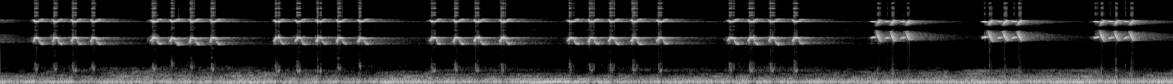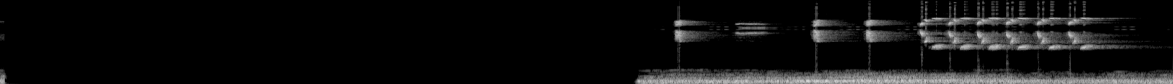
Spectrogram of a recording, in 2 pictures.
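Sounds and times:
northern mockingbird singing: 0:00.0 - 0:11.6, 0:18.5 - 0:23.4.

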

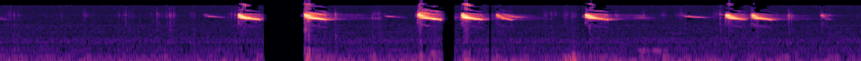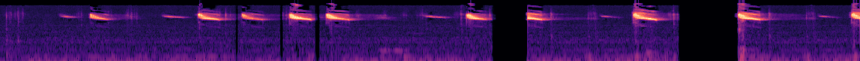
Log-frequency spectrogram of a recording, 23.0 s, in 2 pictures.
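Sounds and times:
female white-eye downward-slurred chirps: 0:02.7 - 0:07.1, 0:07.8 - 0:11.2, 0:12.3 - 0:20.5, 0:21.4 - 0:22.9.

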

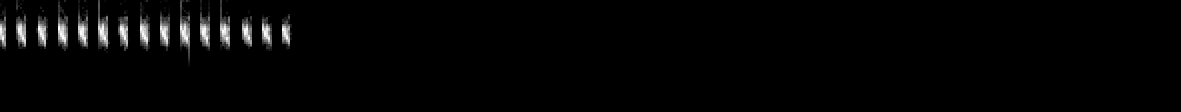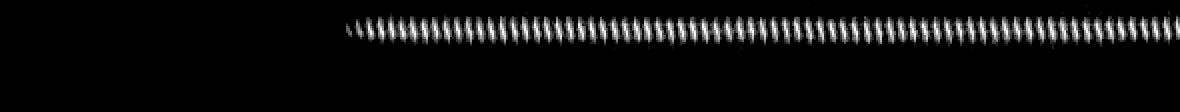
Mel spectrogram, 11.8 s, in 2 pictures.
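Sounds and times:
European greenfinch buzzy trill: 0:00.0 - 0:01.5, 0:07.6 - 0:11.7.

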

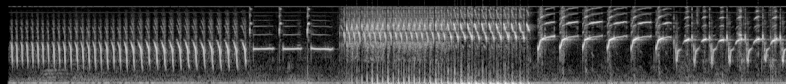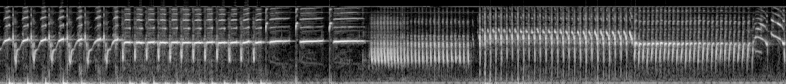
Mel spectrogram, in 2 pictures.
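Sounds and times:
Timbrado canary singing: 0:00.1 - 0:15.7.

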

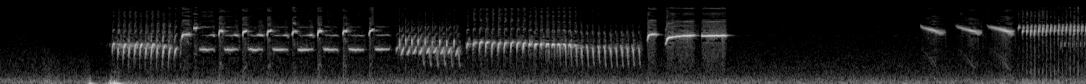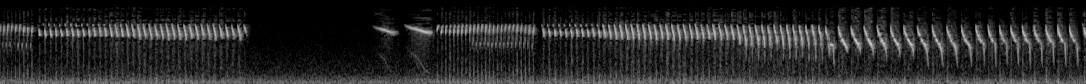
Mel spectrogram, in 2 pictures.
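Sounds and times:
Waterslager canary song: 0:01.0 - 0:07.4, 0:08.8 - 0:13.4, 0:14.6 - 0:21.7.

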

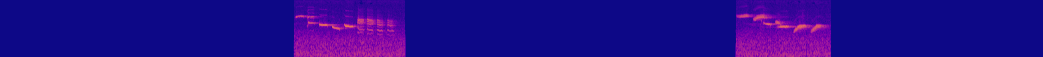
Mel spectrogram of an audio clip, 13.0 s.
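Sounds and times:
blue-throated blue flycatcher song: 0:03.7 - 0:05.1, 0:09.2 - 0:10.4.

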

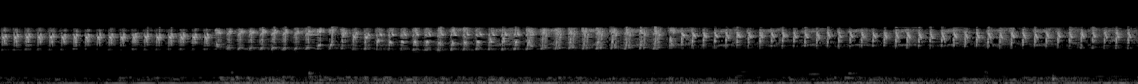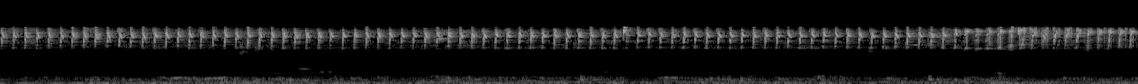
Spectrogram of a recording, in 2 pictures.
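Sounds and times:
lovebird chattering in ngekek style: 0:00.0 - 0:22.7.

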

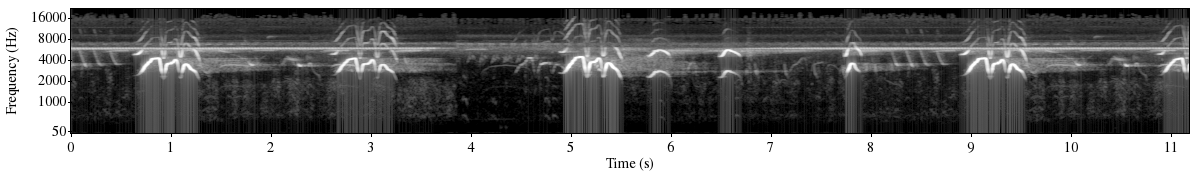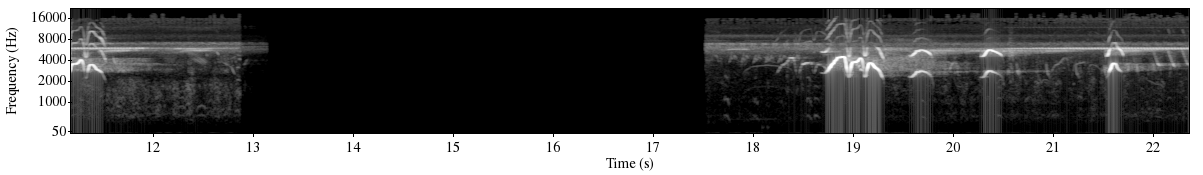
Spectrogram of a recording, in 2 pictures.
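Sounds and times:
white-faced whistling duck three-note whistled calls: 0:00.6 - 0:03.6, 0:04.9 - 0:06.8, 0:08.9 - 0:11.6, 0:18.7 - 0:20.5.

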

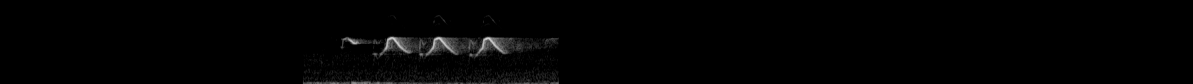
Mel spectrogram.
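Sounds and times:
pyrrhuloxia singing thin and slurred whistles: 0:03.3 - 0:05.6.

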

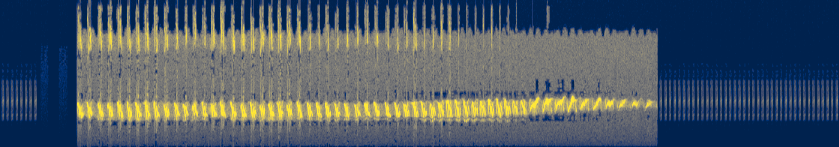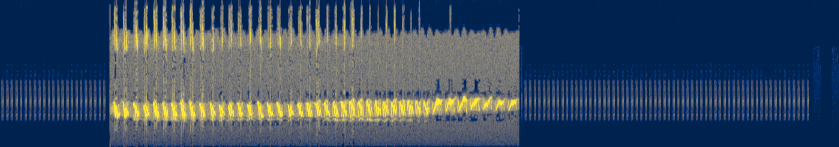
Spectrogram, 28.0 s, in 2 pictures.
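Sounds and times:
bird chirping: 0:01.3 - 0:11.0, 0:15.8 - 0:22.6.

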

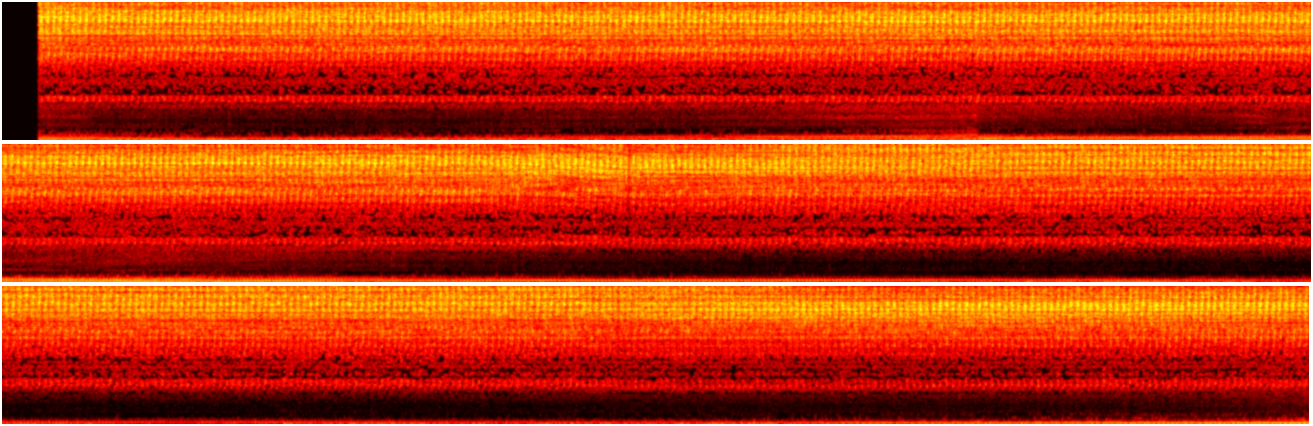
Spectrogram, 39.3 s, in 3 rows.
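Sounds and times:
grasshopper call: 0:00.4 - 0:39.2
faint low drone: 0:04.9 - 0:18.8.

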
